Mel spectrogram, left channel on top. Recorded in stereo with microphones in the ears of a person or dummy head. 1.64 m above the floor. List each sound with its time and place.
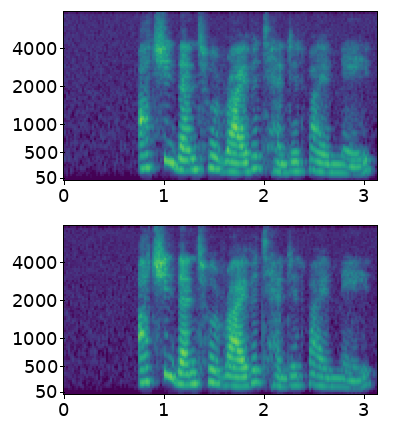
0.7 s a woman speaking: 50° right (ahead or behind), 0.8 m; by 3.0 s 35° right (ahead or behind), 1.3 m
